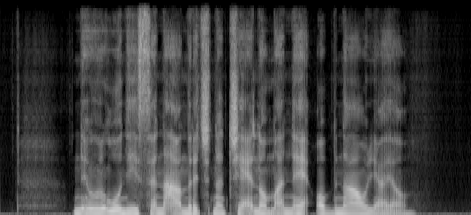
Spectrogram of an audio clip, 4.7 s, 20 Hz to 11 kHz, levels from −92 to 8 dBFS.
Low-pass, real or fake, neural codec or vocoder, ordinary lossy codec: none; fake; autoencoder, 22.05 kHz, a latent of 192 numbers a frame, VITS, trained on many speakers; none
